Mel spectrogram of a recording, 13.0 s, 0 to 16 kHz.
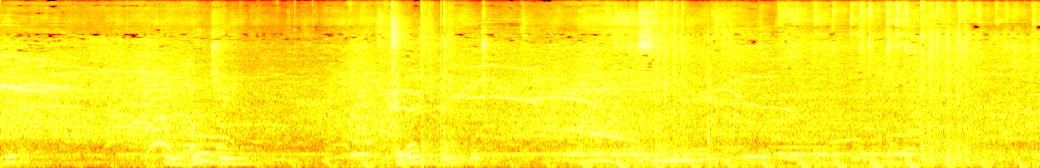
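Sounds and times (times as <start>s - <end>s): loud music: 0.0s - 13.0s
fireworks thudding: 11.4s - 12.5s.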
